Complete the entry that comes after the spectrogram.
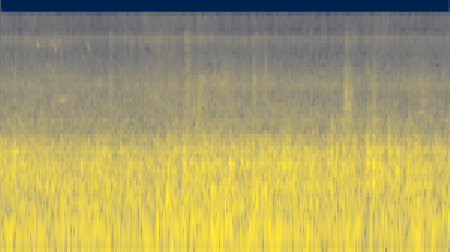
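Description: Express train coaches running along the track, heard from an open coach doorway: a steady low rumble of wheels on rails, with a few faint clicks about four to five seconds in.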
